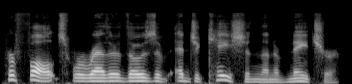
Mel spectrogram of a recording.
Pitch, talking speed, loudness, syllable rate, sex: 145 Hz, 170 wpm, -18 LUFS, 5.6 syllables/s, male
